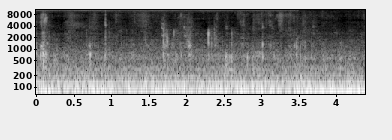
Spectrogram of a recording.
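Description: A calf slurping blueberry water from a plastic cup held to its mouth: a run of short, irregular wet smacks and sucks.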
